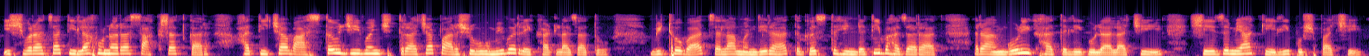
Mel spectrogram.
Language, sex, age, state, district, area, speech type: Marathi, female, 30-45, Maharashtra, Satara, rural, spontaneous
